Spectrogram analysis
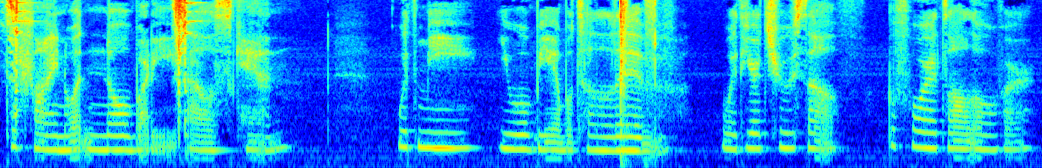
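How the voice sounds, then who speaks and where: A woman's voice: on the high side, level tone, slow pace, vocal fry, noisy background, exaggerated voice. An American woman playing a sadistic, seductive huntress in an audio roleplay, taunting the listener in sultry half-whispers with cruel pet names. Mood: seductive menace. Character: sadistic seductive werewolf huntress, villain's lover.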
